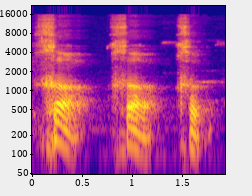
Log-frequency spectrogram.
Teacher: kalau kho, kho ini biasanya kita merasakan ada getaran di ujung tenggorokan kita. Tetapi tidak boleh juga berlebihan seperti kayak apa ya, buang dahak itu, kho, itu kho, gitu.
